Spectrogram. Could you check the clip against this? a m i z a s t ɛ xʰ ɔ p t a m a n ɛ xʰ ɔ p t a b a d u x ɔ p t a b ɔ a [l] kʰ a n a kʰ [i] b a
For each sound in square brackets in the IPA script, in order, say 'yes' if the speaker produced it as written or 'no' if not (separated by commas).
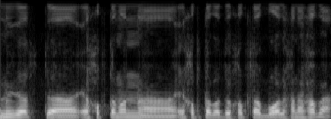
yes, no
